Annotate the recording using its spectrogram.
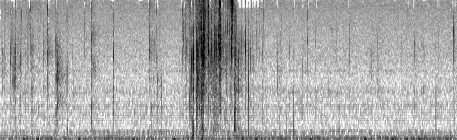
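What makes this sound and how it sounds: Fingertips scratch and squeeze the plastic film of a Cool Mint tissue multipack, filled with tissue packs and held in both hands in front of the mic, making crinkles. Sharp, bright crackles and ticks sound over a steady low hum, with a denser, louder burst of crinkling near the middle of the clip.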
